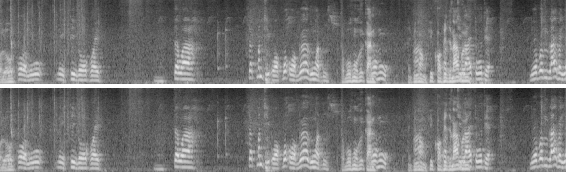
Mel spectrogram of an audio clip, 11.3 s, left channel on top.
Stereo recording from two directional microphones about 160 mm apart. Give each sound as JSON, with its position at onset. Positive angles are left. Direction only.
{"t": 0.2, "sound": "speech", "side_deg": -5}
{"t": 3.5, "sound": "speech", "side_deg": 0}
{"t": 4.9, "sound": "speech", "side_deg": 0}
{"t": 6.8, "sound": "speech", "side_deg": 15}
{"t": 9.2, "sound": "speech", "side_deg": 0}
